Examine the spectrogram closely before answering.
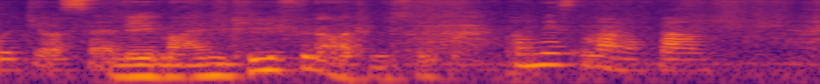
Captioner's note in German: Aus dem Off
